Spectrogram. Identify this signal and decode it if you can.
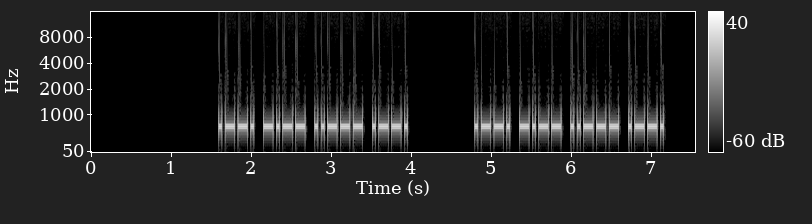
Morse code, heard as a keyed tone, about 30 wpm, 700 Hz. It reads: PY2P PY2P
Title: DXCC-100 Call Signs - 4 Characters - Repeated 3x - 30wpm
